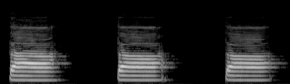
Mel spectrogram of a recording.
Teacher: জিব্বার আগা, এই যে সামনের উপরে 2 দাঁতের গোড়ায় লাগান, লাগিয়ে জাস্ট এক লিপ টেনে পড়তে হবে।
